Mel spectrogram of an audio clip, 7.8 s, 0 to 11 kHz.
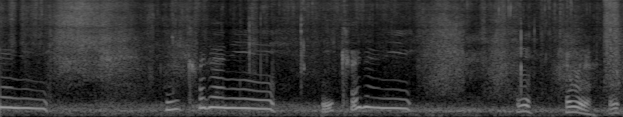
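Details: Young field-type Labradors, 31 days old, let loose on a grassy lawn. Loud, drawn-out whines hold nearly level and then fall away. Shorter yelping whimpers come between them, ending in a quick pair of squeaks.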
